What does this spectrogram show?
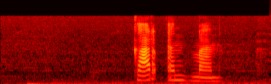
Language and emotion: Russian, neutral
